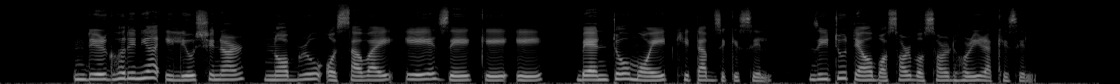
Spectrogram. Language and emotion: Assamese, neutral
